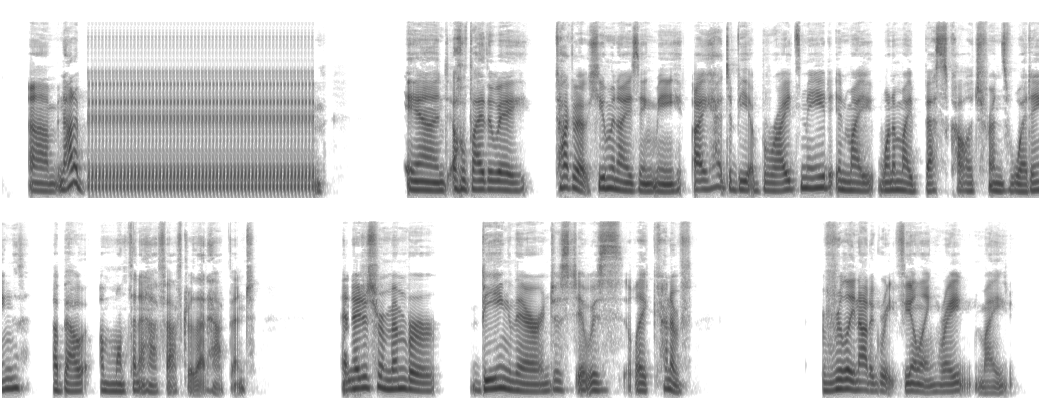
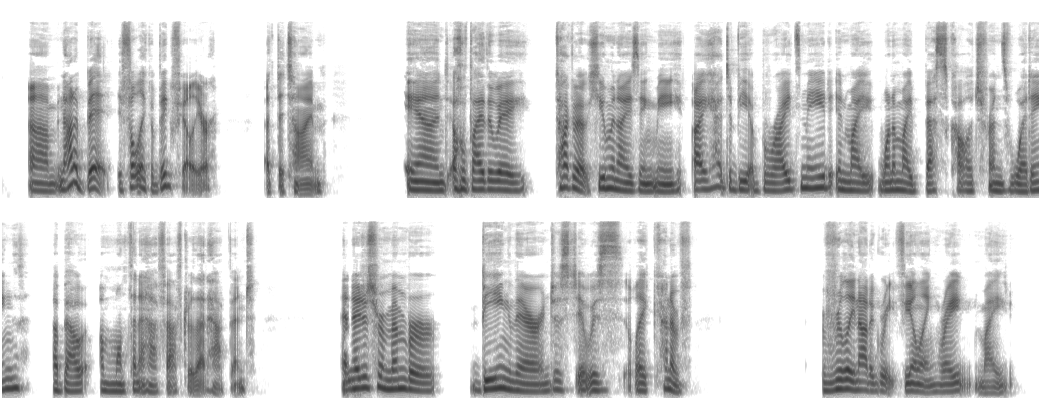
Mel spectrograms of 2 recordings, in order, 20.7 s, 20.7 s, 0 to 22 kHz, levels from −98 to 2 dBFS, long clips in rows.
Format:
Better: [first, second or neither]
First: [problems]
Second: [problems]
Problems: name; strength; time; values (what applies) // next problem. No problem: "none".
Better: second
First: audio freezing; at 1 s for 2 s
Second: none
